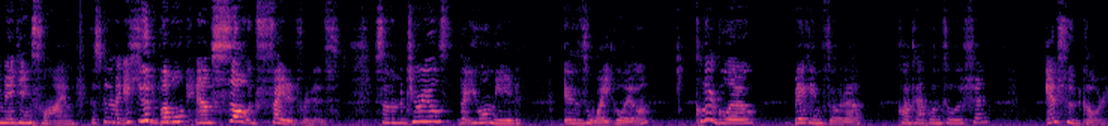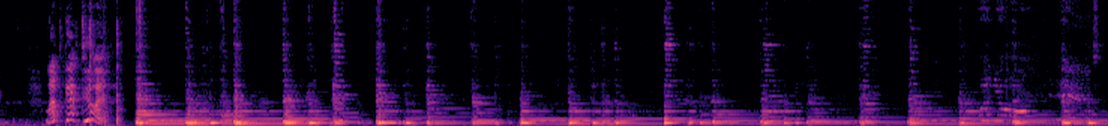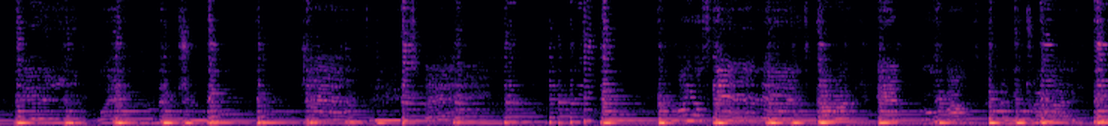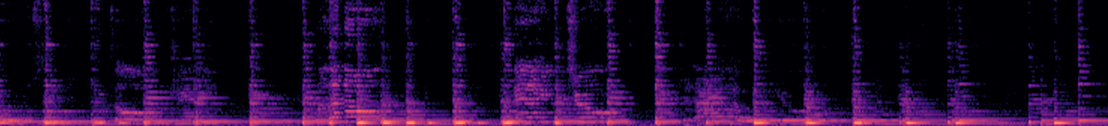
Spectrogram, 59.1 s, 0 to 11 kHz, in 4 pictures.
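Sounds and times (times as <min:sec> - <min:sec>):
upbeat strummed ukulele tune: 0:15.8 - 0:59.0.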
